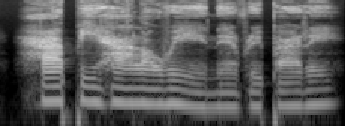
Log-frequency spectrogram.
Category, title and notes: Speech > Solo speech
happy halloween everybody, calm voice
calm, horror, male, halloween, voice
